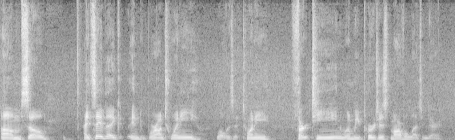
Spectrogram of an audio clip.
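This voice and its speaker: Pitched fairly high, a man speaks at a moderate pace with ordinary pitch variation. Noticeable background noise can be heard. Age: 40s. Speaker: board game youtuber. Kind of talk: casual chat.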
